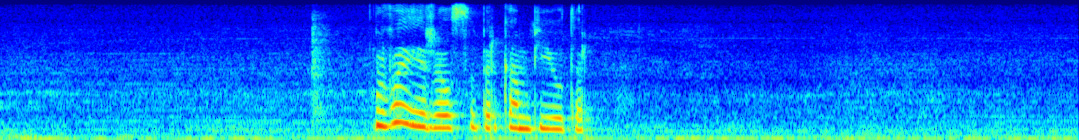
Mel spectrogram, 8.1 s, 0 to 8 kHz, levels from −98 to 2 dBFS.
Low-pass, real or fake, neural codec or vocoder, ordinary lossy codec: 7.2 kHz; real; none; none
